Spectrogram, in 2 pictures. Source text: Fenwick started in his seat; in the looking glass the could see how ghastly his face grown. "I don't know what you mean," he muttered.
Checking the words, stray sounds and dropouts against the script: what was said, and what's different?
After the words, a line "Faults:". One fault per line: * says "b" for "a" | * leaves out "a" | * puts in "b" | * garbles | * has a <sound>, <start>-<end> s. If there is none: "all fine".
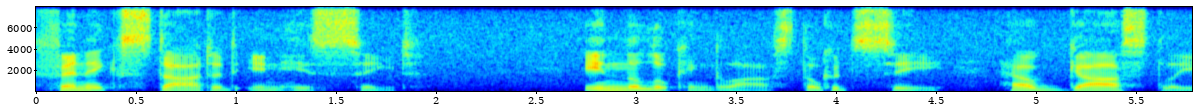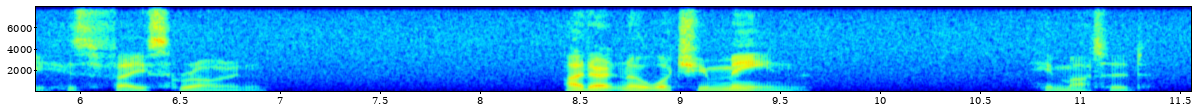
Fenwick started in his seat; in the looking glass the could see how ghastly his face grown. "I don't know what you mean," he muttered.
Faults:
all fine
